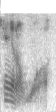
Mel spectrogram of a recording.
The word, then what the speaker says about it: Kanawha: It's kind of spelled Kanawha, but everybody pronounces it simply the Kanawha.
